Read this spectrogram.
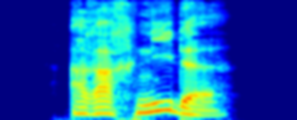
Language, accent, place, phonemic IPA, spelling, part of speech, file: German, Germany, Berlin, /aʁaχˈniːdə/, Arachnide, noun, De-Arachnide.ogg
- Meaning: arachnid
